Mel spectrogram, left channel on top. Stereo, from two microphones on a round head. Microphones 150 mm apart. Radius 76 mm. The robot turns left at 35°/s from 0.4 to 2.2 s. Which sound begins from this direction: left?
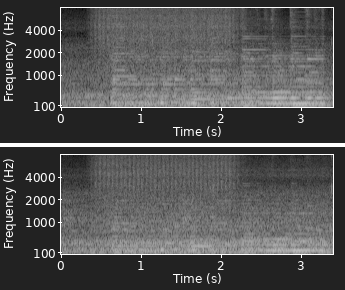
A guitar, at 0.6 s.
